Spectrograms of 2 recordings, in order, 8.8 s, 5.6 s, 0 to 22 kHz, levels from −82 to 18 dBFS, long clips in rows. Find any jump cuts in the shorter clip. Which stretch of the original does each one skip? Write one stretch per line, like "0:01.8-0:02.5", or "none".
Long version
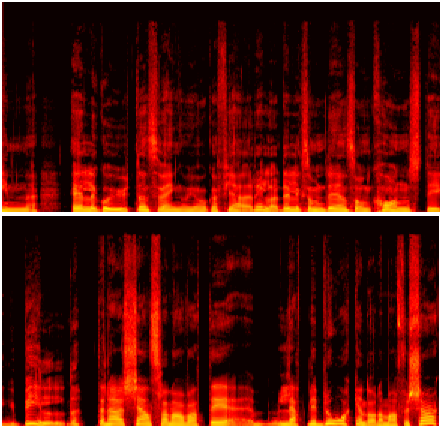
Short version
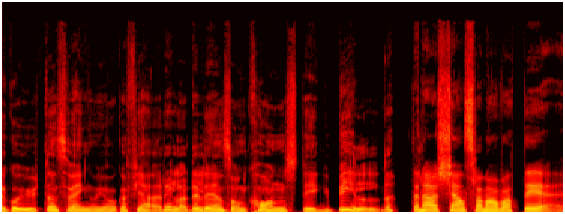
0:02.9-0:03.2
